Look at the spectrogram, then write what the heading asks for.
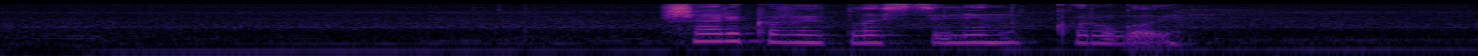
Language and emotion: Russian, neutral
